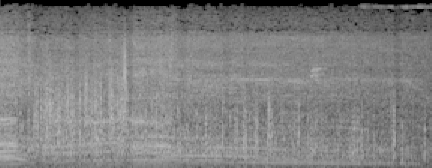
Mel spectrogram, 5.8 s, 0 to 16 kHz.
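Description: Bajaj Dominar 250's single-cylinder engine running under way, its note dropping at the start and then holding steady.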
